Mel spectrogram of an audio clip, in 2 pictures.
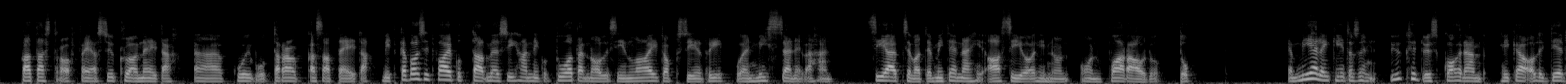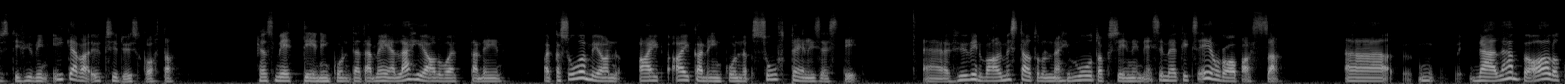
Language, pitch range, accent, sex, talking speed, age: Finnish, 145-175 Hz, native, female, 100 wpm, 30-49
